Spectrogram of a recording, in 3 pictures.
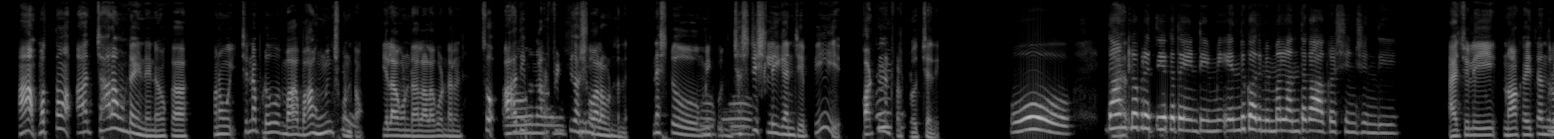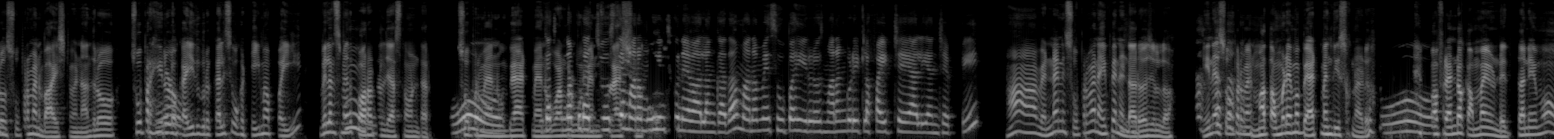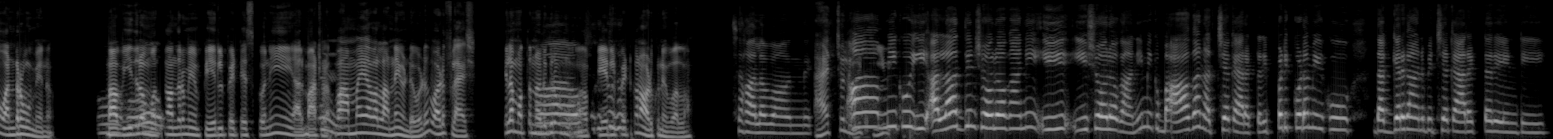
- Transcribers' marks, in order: in English: "సో"; in English: "పర్ఫెక్‌గా షో"; chuckle; in English: "నెక్స్ట్"; in English: "జస్టిస్ లీగ్"; in English: "కాటున్ నెట్‌వర్క్‌లో"; in English: "యాక్చలీ"; in English: "సూపర్ మ్యాన్"; in English: "టీమ్ అప్"; in English: "విలె‌న్స్"; in English: "సూపర్‌హీరోస్"; in English: "ఫైట్"; in English: "సూపర్ మ్యాన్"; chuckle; in English: "బ్యాట్ మ్యాన్"; in English: "ఫ్రెండ్"; in English: "వండర్ వుమెన్"; in English: "ఫ్లాష్"; in English: "వావ్!"; giggle; in English: "యాక్చలీ"; in English: "షో‌లో"; in English: "షో‌లో"; in English: "క్యారెక్టర్"
- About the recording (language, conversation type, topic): Telugu, podcast, చిన్నప్పుడు మీకు ఇష్టమైన టెలివిజన్ కార్యక్రమం ఏది?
